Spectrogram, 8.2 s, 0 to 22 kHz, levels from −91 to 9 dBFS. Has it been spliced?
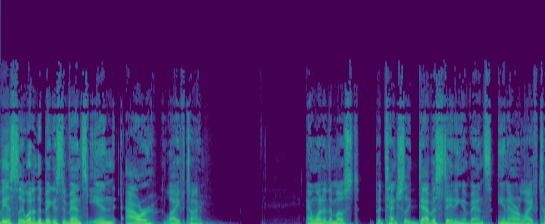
yes; 1 cut; at 1.3 s

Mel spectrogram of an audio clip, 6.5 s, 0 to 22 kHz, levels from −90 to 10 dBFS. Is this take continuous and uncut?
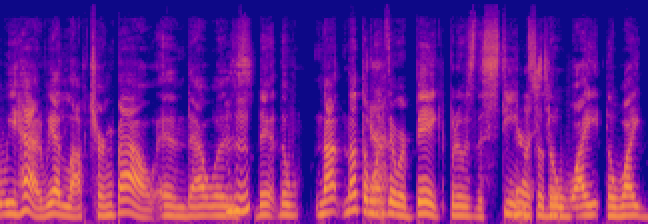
no; 1 cut; at 2.6 s

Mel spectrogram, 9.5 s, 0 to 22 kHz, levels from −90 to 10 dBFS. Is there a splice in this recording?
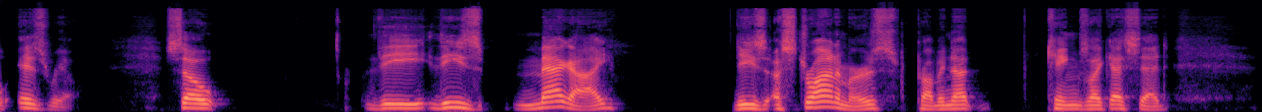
no; 0 cuts

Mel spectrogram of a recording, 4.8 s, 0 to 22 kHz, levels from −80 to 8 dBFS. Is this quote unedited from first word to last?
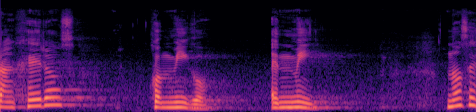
yes; 0 cuts

